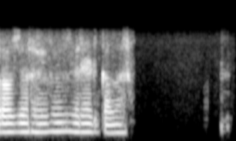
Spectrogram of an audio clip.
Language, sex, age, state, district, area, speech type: Kashmiri, male, 30-45, Jammu and Kashmir, Kupwara, rural, conversation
